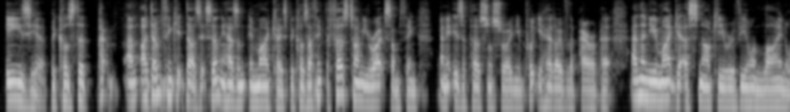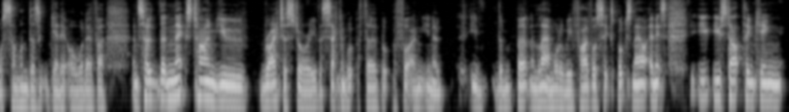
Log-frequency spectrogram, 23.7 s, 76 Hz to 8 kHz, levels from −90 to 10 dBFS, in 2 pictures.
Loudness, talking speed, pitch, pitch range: -20 LUFS, 235 wpm, 115 Hz, 100-135 Hz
